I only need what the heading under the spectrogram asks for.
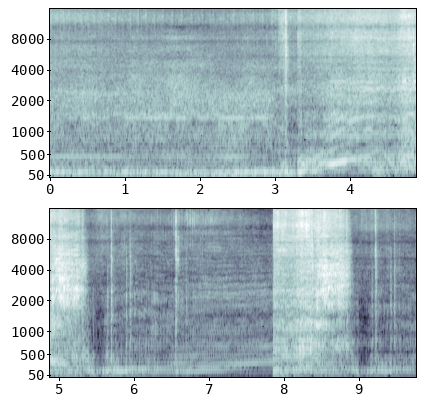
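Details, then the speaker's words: Race car engine at full throttle on a drag pass revs hard, then pops and stumbles as the note drops out; fuel suspected to be sloshing away from the fuel pump, causing starvation, not confirmed. "And here we go again with the fuel slloshing away from the fuel pump. You can hear this thing popping."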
